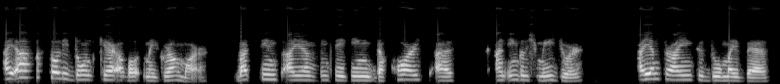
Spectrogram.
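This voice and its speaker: A man's voice: high voice, normal speed, dry recording, rough recording. A young man with a Filipino accent, a student guest on a podcast, giving a prepared personal account. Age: young adult.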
